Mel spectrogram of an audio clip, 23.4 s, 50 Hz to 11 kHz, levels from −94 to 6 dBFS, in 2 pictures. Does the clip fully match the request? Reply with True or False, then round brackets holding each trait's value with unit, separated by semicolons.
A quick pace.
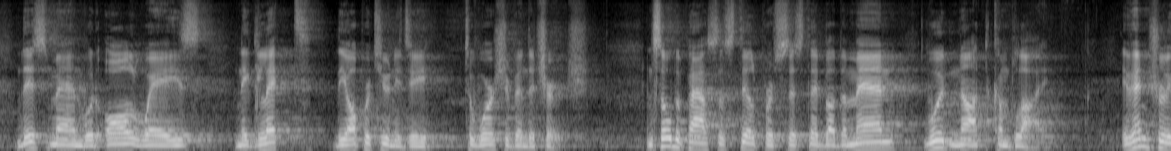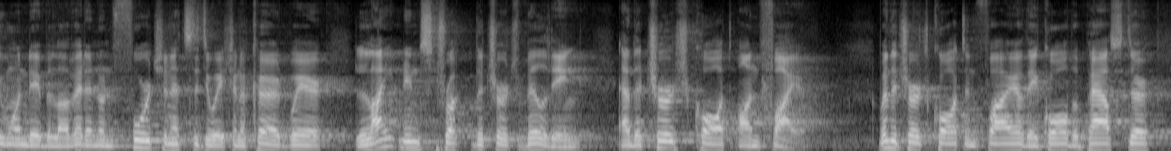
False (140 wpm)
